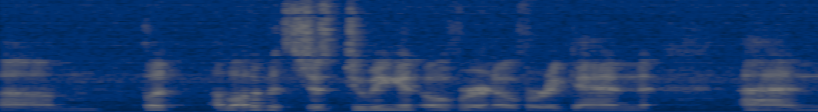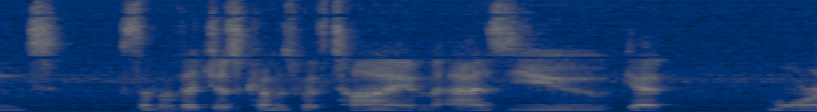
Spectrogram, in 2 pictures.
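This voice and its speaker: With an Irish accent, a man speaks at a fairly slow pace, leaving long, frequent pauses over noticeable background noise. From Ireland. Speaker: space scientist. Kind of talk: interview answer.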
